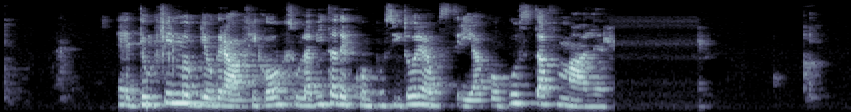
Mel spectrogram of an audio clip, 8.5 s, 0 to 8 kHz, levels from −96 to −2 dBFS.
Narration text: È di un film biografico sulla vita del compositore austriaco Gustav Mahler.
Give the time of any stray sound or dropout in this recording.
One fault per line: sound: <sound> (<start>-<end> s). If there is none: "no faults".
no faults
